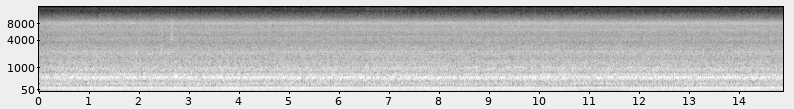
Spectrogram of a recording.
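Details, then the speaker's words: 1953 Willys CJ3A L-head flathead, after cold start now warmer (head and pistons warm), thermostat settling near 175–180°: steady even low drone, no knocks or misses; smoother normal warm idle. "you can hear the engine's a little bit smoother now that it's got some a little bit warmer the head's warm Pistons are warm now"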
